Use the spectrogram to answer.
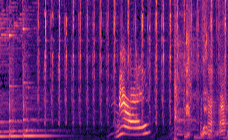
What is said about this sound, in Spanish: ¿Qué personaje de dibujos animados hace este sonido? ¡Miau!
